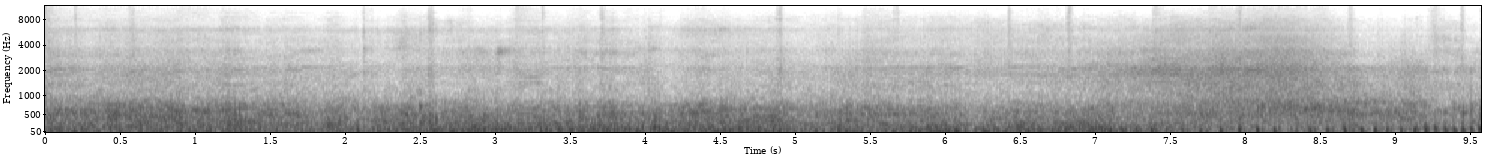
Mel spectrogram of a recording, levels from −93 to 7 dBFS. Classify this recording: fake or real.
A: fake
